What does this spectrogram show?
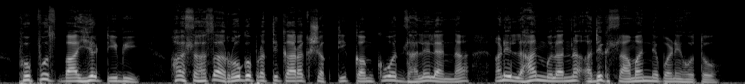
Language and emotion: Marathi, neutral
